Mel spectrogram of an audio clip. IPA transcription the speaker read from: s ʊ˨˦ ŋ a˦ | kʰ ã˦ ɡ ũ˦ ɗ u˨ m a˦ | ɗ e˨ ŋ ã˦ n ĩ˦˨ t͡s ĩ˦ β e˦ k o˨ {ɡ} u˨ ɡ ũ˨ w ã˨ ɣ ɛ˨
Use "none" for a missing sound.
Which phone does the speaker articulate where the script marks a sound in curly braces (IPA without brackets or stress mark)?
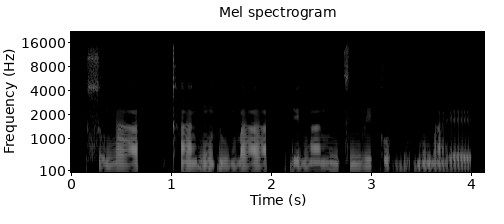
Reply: ɡ͡b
